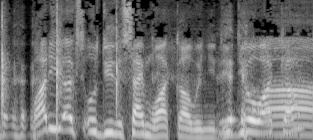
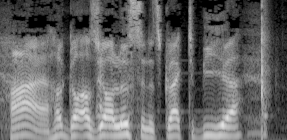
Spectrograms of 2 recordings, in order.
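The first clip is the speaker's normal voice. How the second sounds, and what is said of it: Put-on white guy accent. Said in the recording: “So I'm doing white accent.”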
